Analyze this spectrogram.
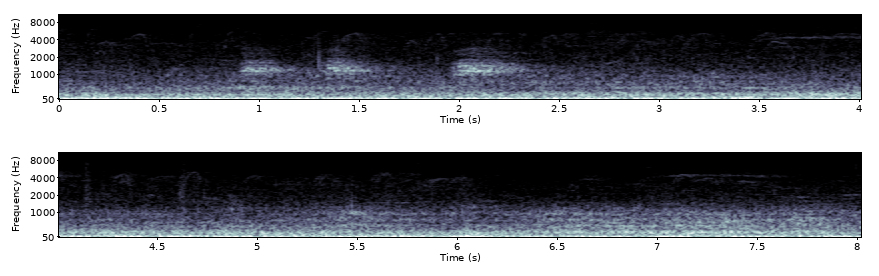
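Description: Men and women chat quietly in the distance.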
